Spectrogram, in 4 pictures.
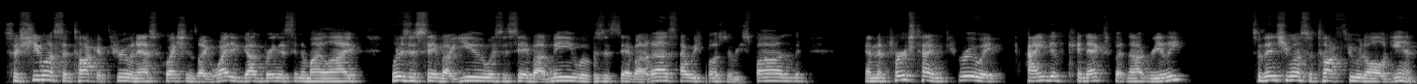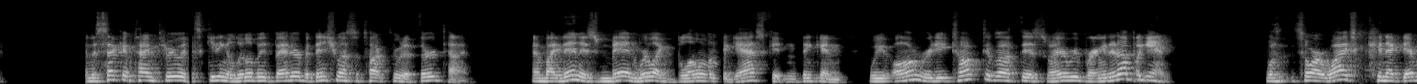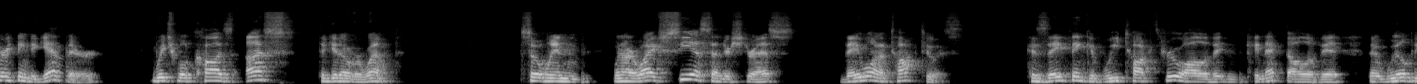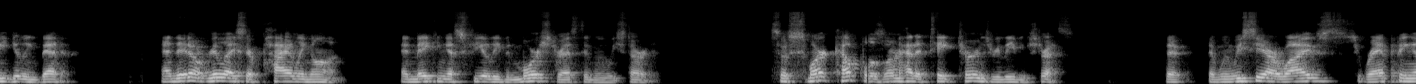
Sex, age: male, 40-59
